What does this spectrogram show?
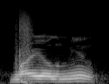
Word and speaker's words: Mario Lemieux: Yeah, Mario Lemieux.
